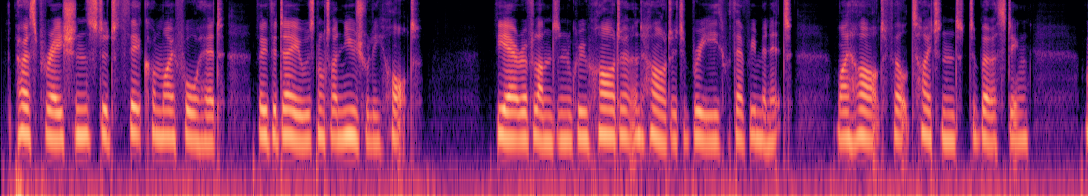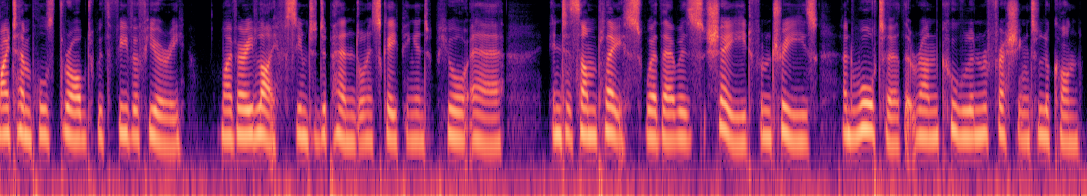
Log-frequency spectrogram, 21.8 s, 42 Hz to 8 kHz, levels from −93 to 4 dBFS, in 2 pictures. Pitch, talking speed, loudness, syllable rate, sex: 200 Hz, 190 wpm, -18 LUFS, 5.8 syllables/s, female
